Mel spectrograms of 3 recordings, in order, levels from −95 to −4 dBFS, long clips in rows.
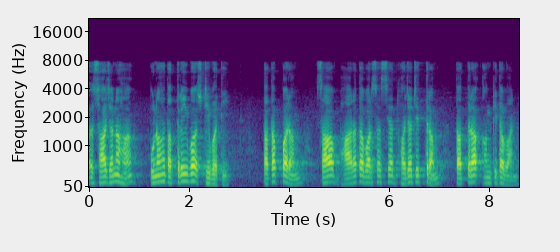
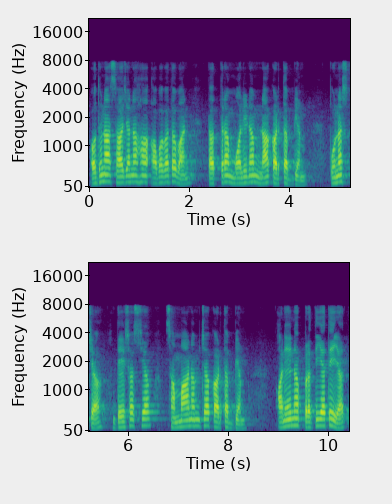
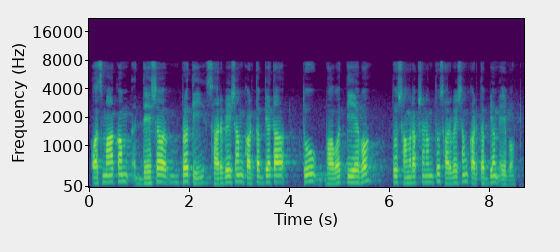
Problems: background sounds at intervals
